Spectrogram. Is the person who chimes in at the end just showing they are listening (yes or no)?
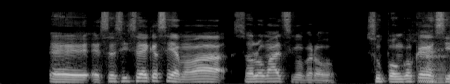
yes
